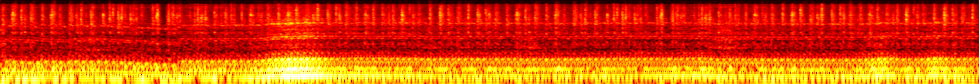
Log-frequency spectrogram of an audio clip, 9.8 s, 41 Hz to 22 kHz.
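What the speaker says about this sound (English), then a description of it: "And I think we're going to use the straight 6 in the truck." Straight-six engine in a hauler truck from a garage driving video game, idling steadily with a low, even rumble and one brief rev swelling then settling back, heard alone with no talking.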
